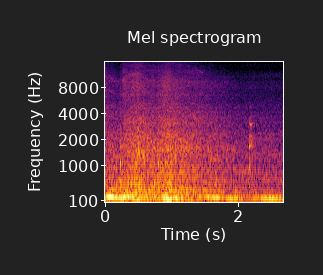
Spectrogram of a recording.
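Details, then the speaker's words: Audi Q7 diesel, 162,000 miles, brought in for rough running, limp mode and cylinder contribution code P0263; engine running in the shop revs smoothly with a low drone, no misses or knocks, sounds not too bad. "All right. So, engine is running. Doesn't sound too bad."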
